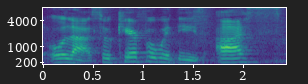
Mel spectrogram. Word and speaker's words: hola: And we don't pronounce, H in Spanish. ¿Cómo se dice hi in Spanish? Hola. So we don't say hola, we say hola.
